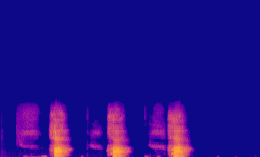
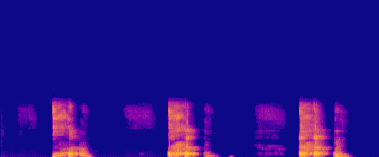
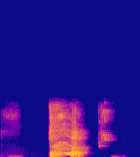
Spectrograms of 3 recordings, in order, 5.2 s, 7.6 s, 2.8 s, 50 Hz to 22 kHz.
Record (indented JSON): {
  "exhalation_length": "5.2 s",
  "exhalation_amplitude": 31861,
  "exhalation_signal_mean_std_ratio": 0.28,
  "three_cough_length": "7.6 s",
  "three_cough_amplitude": 28843,
  "three_cough_signal_mean_std_ratio": 0.37,
  "cough_length": "2.8 s",
  "cough_amplitude": 29969,
  "cough_signal_mean_std_ratio": 0.42,
  "survey_phase": "beta (2021-08-13 to 2022-03-07)",
  "age": "45-64",
  "gender": "Male",
  "wearing_mask": "No",
  "symptom_none": true,
  "smoker_status": "Ex-smoker",
  "respiratory_condition_asthma": false,
  "respiratory_condition_other": false,
  "recruitment_source": "REACT",
  "submission_delay": "5 days",
  "covid_test_result": "Negative",
  "covid_test_method": "RT-qPCR",
  "influenza_a_test_result": "Negative",
  "influenza_b_test_result": "Negative"
}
